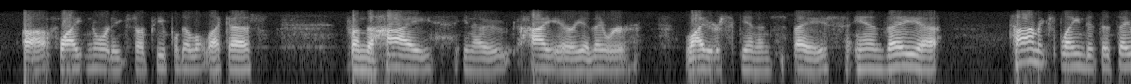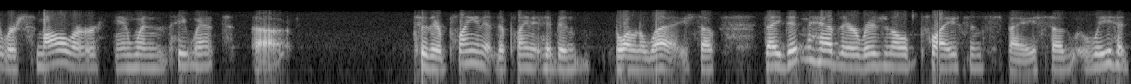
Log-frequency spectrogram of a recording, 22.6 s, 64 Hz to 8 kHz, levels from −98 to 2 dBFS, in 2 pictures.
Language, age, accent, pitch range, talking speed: English, 50-69, American, 155-190 Hz, 155 wpm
